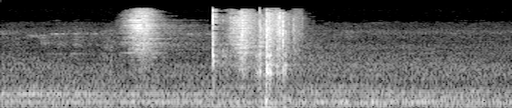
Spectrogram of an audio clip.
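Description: Metal armour clinks and rustles as it is put on.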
